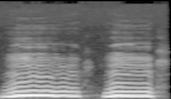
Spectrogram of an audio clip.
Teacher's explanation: When you make an M sound, you don't put your tongue against the back of your teeth. You put your lips together.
